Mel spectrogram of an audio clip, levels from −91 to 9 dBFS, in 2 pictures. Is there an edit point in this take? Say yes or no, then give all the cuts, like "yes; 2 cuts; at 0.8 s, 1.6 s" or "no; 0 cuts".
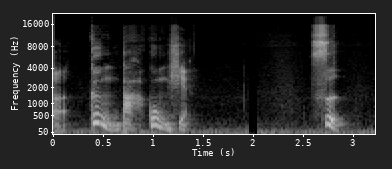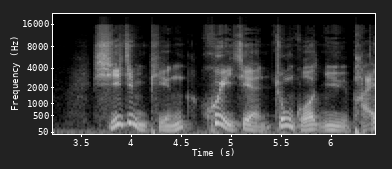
no; 0 cuts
